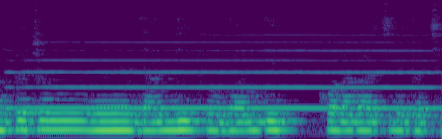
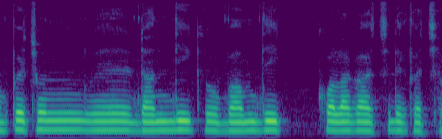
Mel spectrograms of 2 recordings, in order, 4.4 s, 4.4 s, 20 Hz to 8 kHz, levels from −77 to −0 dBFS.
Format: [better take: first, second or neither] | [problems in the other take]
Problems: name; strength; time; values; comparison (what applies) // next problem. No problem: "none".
second | background sound (Wind instrument, woodwind instrument); 11 dB below the speech // room echo; dies away in 0.6 s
